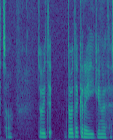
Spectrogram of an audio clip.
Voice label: "greic", Welsh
